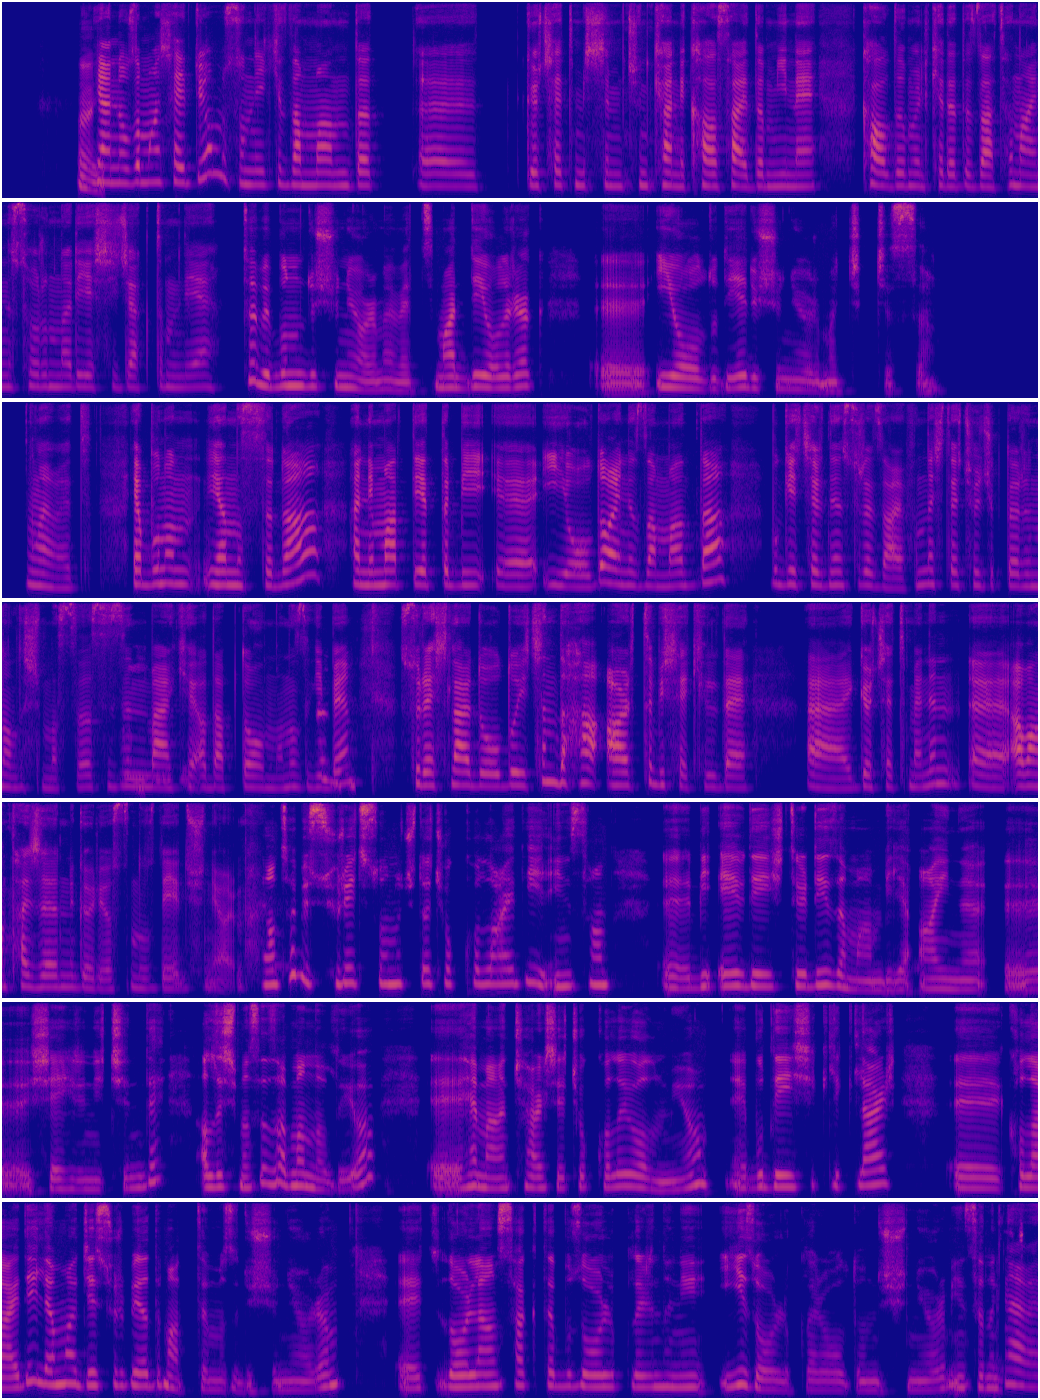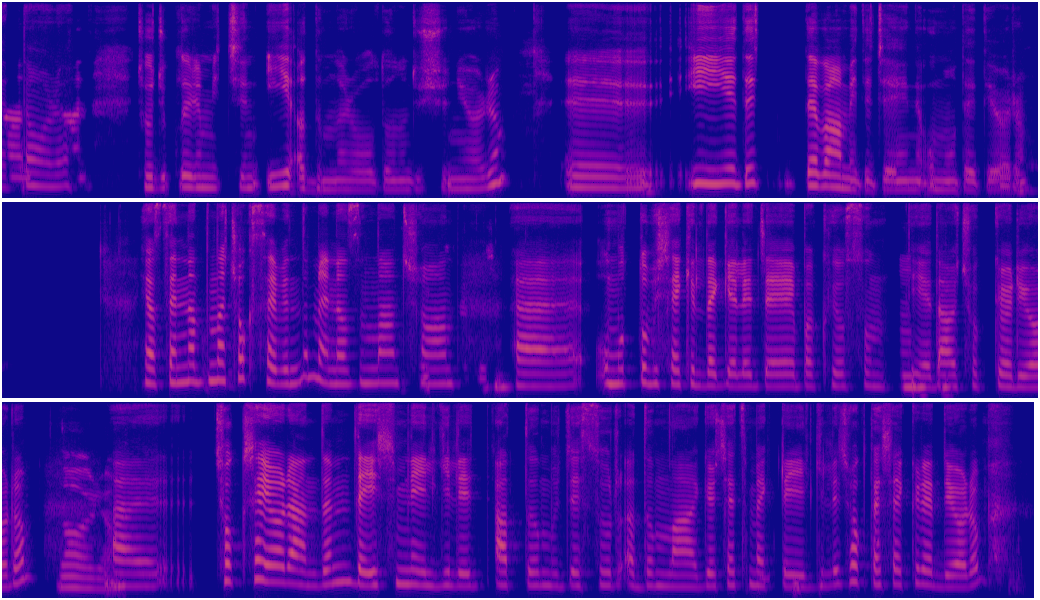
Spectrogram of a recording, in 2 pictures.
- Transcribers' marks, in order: tapping; other background noise; unintelligible speech; chuckle
- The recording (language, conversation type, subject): Turkish, podcast, Değişim için en cesur adımı nasıl attın?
